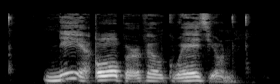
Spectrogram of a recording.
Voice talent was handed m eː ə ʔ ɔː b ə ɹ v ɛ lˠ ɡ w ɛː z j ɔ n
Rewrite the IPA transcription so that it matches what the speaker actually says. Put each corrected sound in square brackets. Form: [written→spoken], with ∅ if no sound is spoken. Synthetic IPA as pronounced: [m→n] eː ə ʔ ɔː b ə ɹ v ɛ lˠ ɡ w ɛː z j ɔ n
